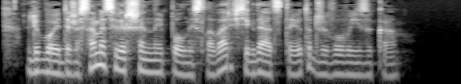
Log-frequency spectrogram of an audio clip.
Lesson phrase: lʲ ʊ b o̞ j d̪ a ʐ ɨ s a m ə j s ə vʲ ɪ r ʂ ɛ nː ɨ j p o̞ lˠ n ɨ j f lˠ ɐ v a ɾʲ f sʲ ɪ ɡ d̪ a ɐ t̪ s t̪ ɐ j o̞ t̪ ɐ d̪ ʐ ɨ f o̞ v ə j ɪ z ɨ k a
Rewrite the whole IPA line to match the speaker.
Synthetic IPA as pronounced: lʲ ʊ b o̞ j d̪ a ʐ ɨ s a m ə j s ə vʲ ɪ r ʂ ɛ nː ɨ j p o̞ lˠ n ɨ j s lˠ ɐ v a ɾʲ f sʲ ɪ ɡ d̪ a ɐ t̪ s t̪ ɐ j o̞ t̪ ɐ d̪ ʐ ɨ v o̞ v ə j ɪ z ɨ k a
